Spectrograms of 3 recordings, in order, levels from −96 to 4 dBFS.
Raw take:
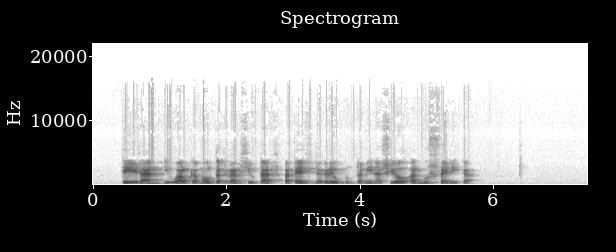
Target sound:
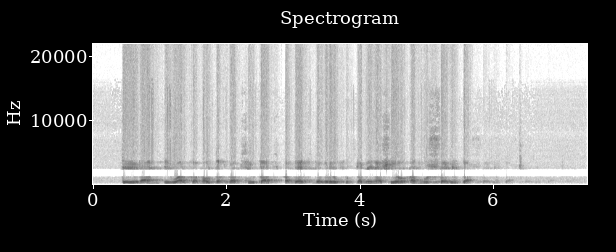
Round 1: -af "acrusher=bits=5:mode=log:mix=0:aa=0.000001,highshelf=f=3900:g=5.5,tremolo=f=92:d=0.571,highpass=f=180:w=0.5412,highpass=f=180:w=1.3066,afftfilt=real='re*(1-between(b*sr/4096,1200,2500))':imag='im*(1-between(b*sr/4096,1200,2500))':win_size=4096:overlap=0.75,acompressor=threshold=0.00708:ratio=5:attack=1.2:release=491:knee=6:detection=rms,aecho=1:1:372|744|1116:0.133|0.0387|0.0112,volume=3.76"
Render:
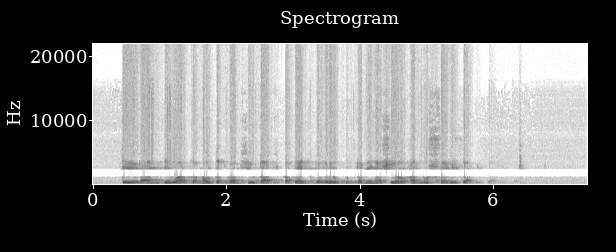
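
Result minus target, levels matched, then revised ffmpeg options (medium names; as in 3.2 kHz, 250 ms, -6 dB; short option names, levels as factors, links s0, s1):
echo 260 ms early; 250 Hz band +4.5 dB
-af "acrusher=bits=5:mode=log:mix=0:aa=0.000001,highshelf=f=3900:g=5.5,tremolo=f=92:d=0.571,highpass=f=360:w=0.5412,highpass=f=360:w=1.3066,afftfilt=real='re*(1-between(b*sr/4096,1200,2500))':imag='im*(1-between(b*sr/4096,1200,2500))':win_size=4096:overlap=0.75,acompressor=threshold=0.00708:ratio=5:attack=1.2:release=491:knee=6:detection=rms,aecho=1:1:632|1264|1896:0.133|0.0387|0.0112,volume=3.76"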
